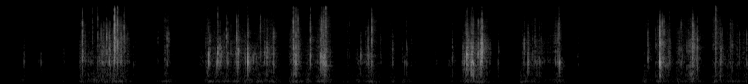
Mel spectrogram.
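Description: A small, empty white plastic bag is rolled and folded in the hands while fingers crumple and crinkle it. Bursts of sharp, bright crinkling and crackling come in irregular clusters separated by brief silences. The rustle is mostly high-pitched with almost no low end and each crackle stops dead without ringing.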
